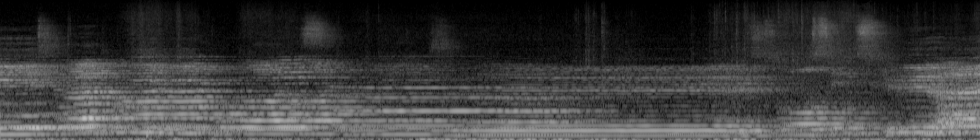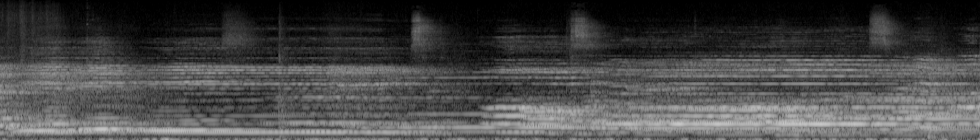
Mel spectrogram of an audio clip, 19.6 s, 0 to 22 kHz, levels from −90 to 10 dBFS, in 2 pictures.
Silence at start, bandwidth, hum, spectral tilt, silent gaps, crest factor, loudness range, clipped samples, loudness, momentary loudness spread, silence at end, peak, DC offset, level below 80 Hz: 0 s; 15 kHz; none; -5 dB/octave; none; 18 dB; 13 LU; under 0.1%; -23 LUFS; 15 LU; 0 s; -6 dBFS; under 0.1%; -50 dBFS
